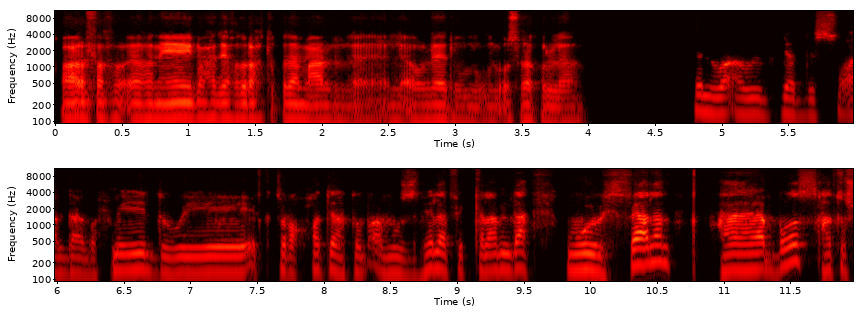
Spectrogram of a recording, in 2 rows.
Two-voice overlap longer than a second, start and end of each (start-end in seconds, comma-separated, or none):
none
